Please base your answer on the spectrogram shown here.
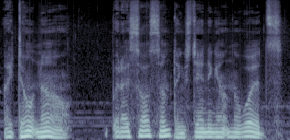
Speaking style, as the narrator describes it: He replied in a monotone voice

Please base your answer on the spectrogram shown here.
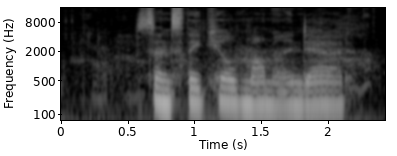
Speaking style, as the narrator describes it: she muttered

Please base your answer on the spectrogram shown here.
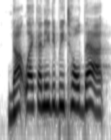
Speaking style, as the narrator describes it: Alan shouted

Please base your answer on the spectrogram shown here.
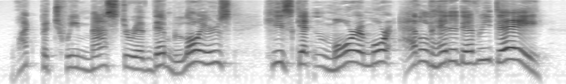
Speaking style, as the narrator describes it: cried Clemency

